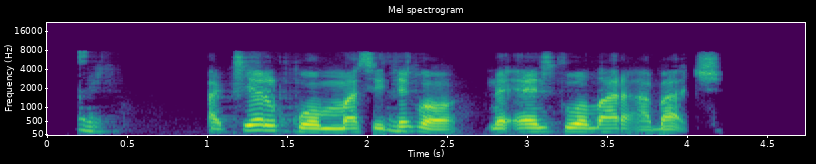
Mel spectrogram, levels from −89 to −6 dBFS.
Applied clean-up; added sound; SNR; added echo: neural mask model DeepFilterNet 3.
